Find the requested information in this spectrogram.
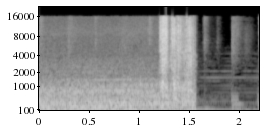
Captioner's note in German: Knistern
